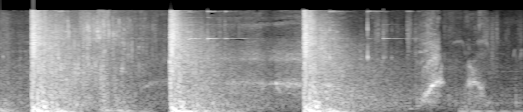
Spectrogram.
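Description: Gunfire in the zombie survival game Project Zomboid: three loud, close single shots spaced over a few seconds, each with a booming tail, followed by faint thuds.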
